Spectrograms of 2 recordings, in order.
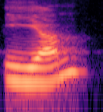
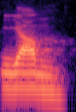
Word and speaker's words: Jan: the english murder song pronouncing my name it's like iam or yan uh but here is just yam yeah and you always say yawn yeah okay so let's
